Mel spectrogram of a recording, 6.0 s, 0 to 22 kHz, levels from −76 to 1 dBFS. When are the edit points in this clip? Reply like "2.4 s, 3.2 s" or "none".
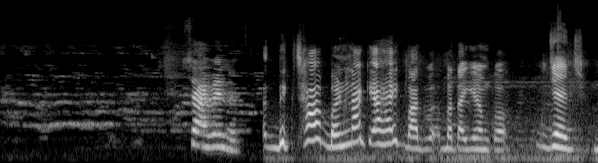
2.6 s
